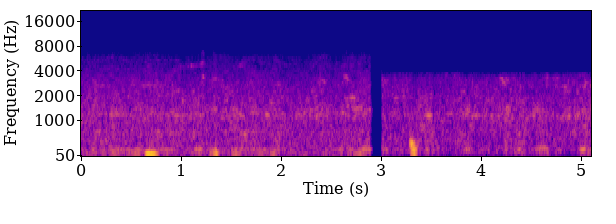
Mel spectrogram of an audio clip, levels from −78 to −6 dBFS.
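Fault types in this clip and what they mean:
Handover gap: At about 2.88 s the call gets passed from one network to another, and for roughly 120 ms nothing comes through while the new link sets itself up. You hear the speech die away quickly into a short, dead silence that runs to about 3.00 s. It isn't a pause in the talking but a real hole, so whatever was said in that slice is simply gone.
Fallback to narrowband: Right after the gap, from about 3.00 s to the end, the call no longer sounds like HD Voice. Up to the switch the wideband coding is clear, with just light coding damage. After it, everything above 4 kHz is cut off, so the speech goes duller and more boxed-in and picks up a rougher, grainier edge. That sound points to an older narrowband codec running at a low rate, something like AMR-NB at 7.4 kbit/s.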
